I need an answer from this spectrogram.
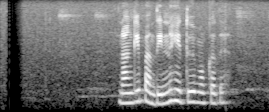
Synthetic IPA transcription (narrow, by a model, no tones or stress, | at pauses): naŋɡiband̪inːəɦet̪uʋemokəd̪ə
